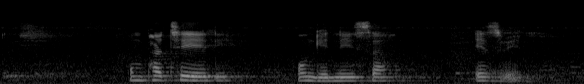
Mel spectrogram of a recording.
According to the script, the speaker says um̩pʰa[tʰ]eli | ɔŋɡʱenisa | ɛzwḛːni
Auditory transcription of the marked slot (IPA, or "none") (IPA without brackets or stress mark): tʰ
